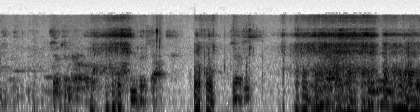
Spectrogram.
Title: snoring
